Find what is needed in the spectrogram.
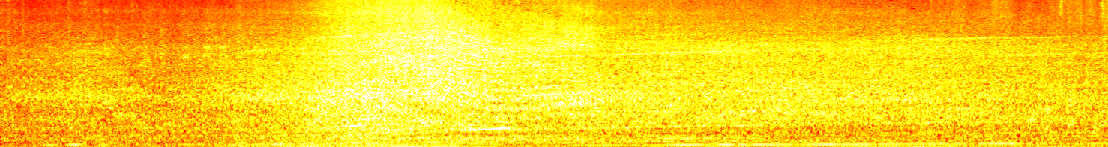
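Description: Road traffic noise with a low steady hum, swelling as a vehicle passes about five seconds in, then settling back.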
